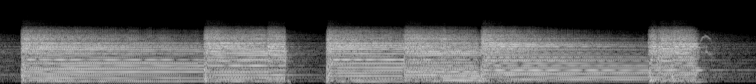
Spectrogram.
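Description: Electric guitar played through the lead channel of an Emprize Harrier amp with added grunt, a series of loud, sustained distorted chords, each ringing for about a second or two before being cut short and restruck.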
